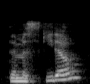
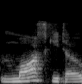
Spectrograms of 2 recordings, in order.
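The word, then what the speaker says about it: Miskito: Americans from like Nicaragua and Honduras called the Mosquito, not mosquito, but Mosquito. It's spelled differently, completely etymologically, like history of the word's different.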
